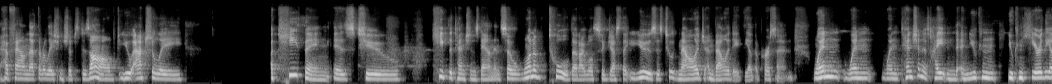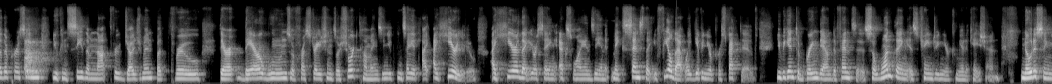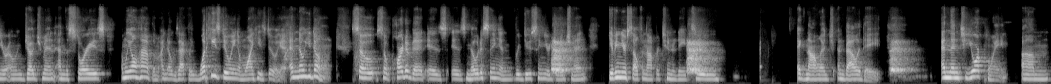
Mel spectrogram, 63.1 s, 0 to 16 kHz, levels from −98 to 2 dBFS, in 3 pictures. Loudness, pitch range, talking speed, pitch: -25 LUFS, 160-200 Hz, 155 wpm, 175 Hz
